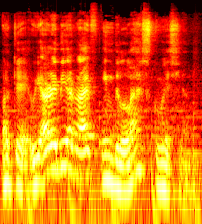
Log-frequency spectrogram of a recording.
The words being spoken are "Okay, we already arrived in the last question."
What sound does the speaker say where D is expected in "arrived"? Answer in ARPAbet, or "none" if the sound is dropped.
none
